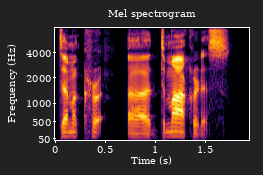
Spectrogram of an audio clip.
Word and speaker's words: Democritus: Yeah, Democritus is how you pronounce his name.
